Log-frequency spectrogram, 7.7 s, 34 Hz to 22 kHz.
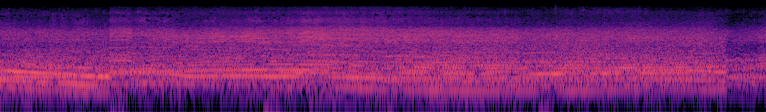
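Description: A GT1 race car in Project Cars 2 roars steadily at Hockenheim in the rain, a loud sustained engine note with shifting pitch as it holds high revs.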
